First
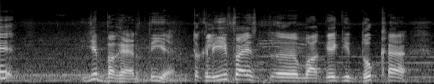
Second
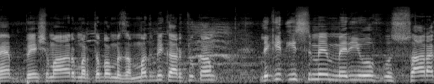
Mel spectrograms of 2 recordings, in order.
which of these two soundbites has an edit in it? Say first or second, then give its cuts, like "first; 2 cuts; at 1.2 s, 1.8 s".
first; 1 cut; at 1.9 s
